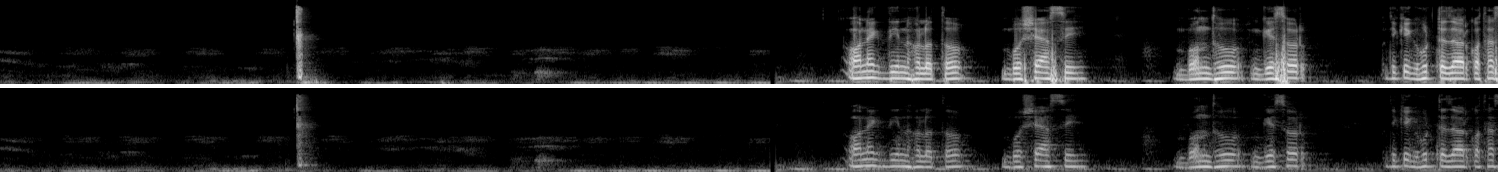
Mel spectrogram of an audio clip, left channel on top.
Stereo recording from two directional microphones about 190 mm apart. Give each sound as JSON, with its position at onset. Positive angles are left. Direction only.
{"t": 2.9, "sound": "a sound", "side_deg": 45}
{"t": 8.5, "sound": "a child's voice", "side_deg": 50}
{"t": 12.0, "sound": "speech", "side_deg": 45}
{"t": 14.0, "sound": "speech", "side_deg": 45}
